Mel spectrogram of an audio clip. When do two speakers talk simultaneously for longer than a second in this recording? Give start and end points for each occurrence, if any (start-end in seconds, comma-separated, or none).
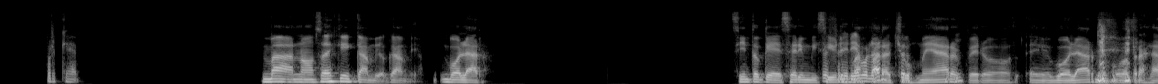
8.2-9.6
